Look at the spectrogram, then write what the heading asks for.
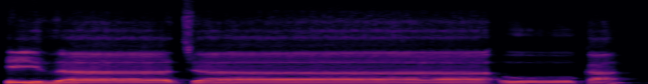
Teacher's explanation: mad jaiz munfasil dibaca panjang boleh lima boleh dua harakat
